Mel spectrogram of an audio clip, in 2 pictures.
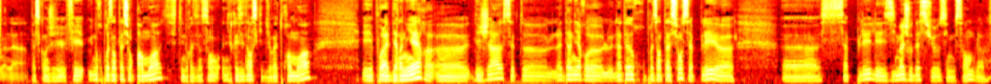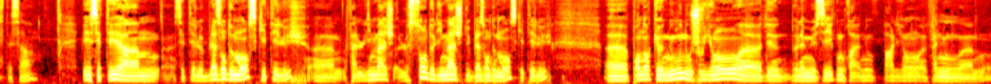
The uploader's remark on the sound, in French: Première émission quotidienne en direct du Café Europa dans le cadre de City Sonic 2015 le 8 septembre 2015!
